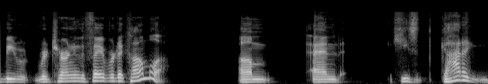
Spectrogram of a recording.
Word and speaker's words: Kamala: a problem like like I'm gonna say Camala because it rhymes with Maria even though I know it's kamla how do you solve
